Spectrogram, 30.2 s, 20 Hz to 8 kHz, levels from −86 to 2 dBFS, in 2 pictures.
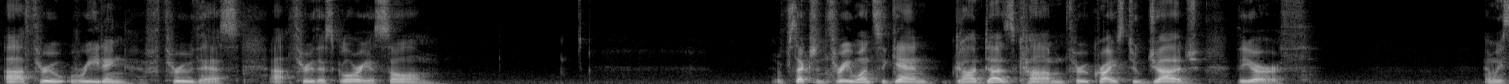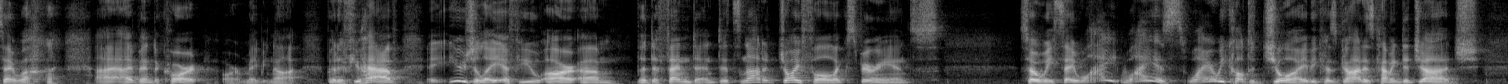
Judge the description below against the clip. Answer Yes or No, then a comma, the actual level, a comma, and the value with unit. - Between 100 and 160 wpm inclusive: Yes, slow, 135 wpm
